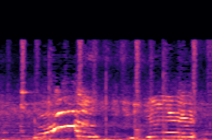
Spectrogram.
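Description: A young child's high-pitched voice calls out twice, the first call rising in pitch, over the sound of children playing and background music with a steady beat.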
